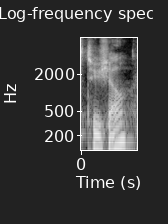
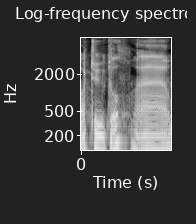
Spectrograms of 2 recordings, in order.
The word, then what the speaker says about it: Tuchel: So he actually spent some time with Thomas Tuchel, or Tuchel, would depend on which way you want to pronounce it.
